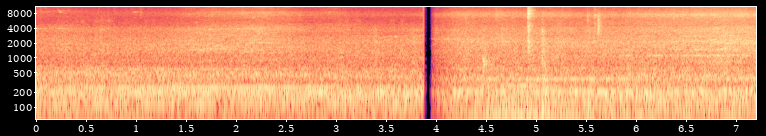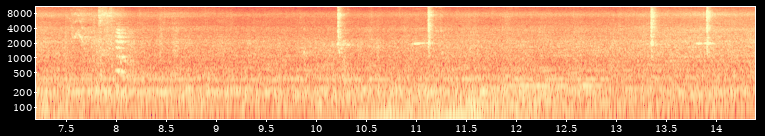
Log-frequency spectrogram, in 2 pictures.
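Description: Inside a moving intercity coach: the bus's diesel engine runs with a steady hum over road rumble, with a few short clicks and rattles from the cabin. The sound cuts out for a moment about four seconds in.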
